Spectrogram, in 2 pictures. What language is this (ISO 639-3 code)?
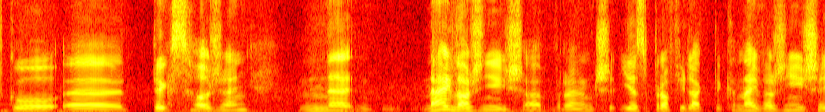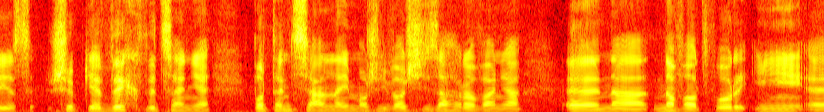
pol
